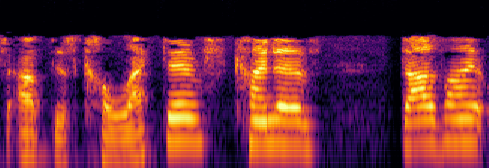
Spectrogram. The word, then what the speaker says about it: Dasein: Just real quick, like what is going on with Dasein? What, like, tell me if my understanding of Dasein. – Dasein, yeah.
